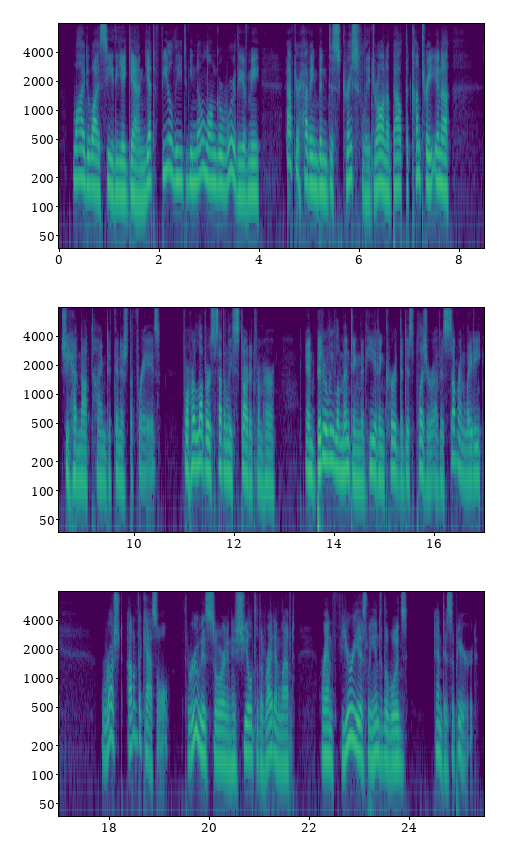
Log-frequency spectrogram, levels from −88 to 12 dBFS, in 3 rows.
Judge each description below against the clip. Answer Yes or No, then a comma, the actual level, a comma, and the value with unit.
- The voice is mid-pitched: Yes, medium, 155 Hz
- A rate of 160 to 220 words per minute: Yes, average, 185 wpm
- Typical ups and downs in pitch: Yes, average, 4.5 semitones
